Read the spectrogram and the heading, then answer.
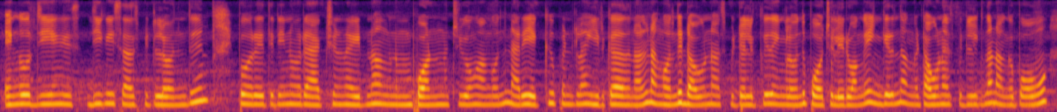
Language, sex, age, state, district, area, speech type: Tamil, female, 18-30, Tamil Nadu, Thoothukudi, rural, spontaneous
